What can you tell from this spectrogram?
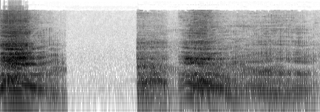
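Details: Jaguar roar: a harsh, loud blast that breaks off abruptly into a second of silence, then resumes as a rough, throaty roar in pulses, fading into a lower rumbling growl.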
